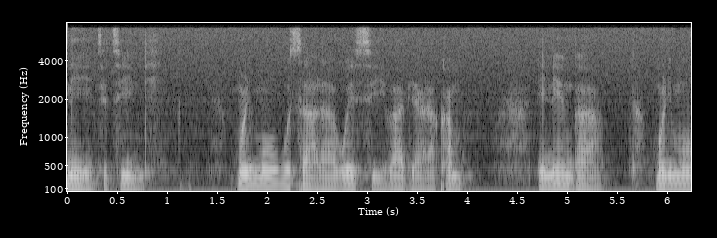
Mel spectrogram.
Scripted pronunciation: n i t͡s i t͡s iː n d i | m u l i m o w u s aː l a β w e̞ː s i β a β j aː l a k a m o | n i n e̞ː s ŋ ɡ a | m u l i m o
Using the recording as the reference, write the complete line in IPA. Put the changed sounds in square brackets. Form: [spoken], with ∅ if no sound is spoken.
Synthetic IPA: n i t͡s i t͡s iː n d i | m u l i m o [β] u s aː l a β w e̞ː s i β a β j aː l a k a m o | n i n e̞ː [∅] ŋ ɡ a | m u l i m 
